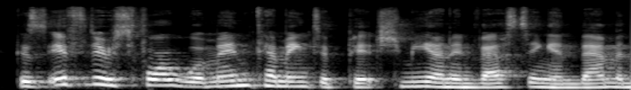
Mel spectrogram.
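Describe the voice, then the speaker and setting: A woman with a French Canadian accent. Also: very clean recording, silent background. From Quebec, Canada. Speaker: startup founder and CEO. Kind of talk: interview conversation about business.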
